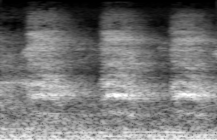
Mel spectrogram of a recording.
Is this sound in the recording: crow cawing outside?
yes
